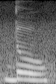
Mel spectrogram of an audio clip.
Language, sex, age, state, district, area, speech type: Punjabi, female, 18-30, Punjab, Tarn Taran, urban, read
